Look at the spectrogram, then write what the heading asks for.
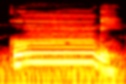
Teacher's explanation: Ketika kita sebut huruf mim, kita sudah merasakan huruf ba. Kumbi. Dan mim ini adalah huruf bibir. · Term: ikhfa syafawi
